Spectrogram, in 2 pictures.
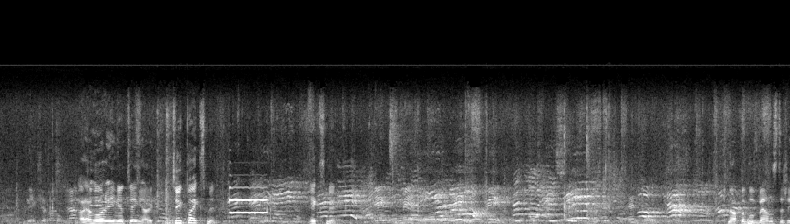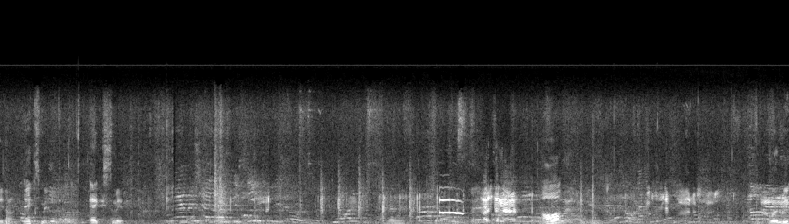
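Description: Young girls call out and shout to each other in a large echoing hall.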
